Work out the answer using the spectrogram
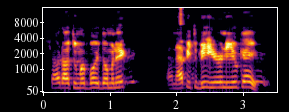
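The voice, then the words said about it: Dutch accent. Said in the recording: “I'm representing the Netherlands, if you might hear from my accent.”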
